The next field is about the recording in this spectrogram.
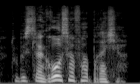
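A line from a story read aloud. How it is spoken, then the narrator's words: Called out. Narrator (German): rief sie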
